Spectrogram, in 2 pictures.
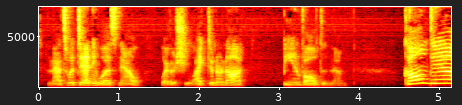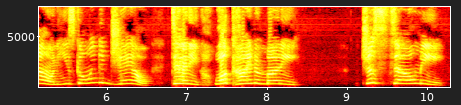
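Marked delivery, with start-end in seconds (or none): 4.6-6.6 calming. A narrator's reading. Denny calms the women. 6.8-10.2 much higher, louder, slow plea; desperate. A narrator's reading. Lisa begs for answers.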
